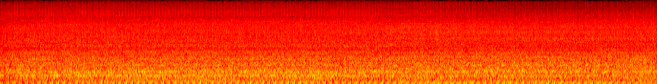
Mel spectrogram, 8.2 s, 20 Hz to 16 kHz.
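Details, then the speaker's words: 1989 Winnebago LeSharo petrol engine idling steadily with an even slow beat, vacuum leak hiss gone; idle possibly set too low via the idle bypass valve. "definitely don't hear that vacuum leak anymore but I might need to play with the uh the idle cuz I did Jack with it I might have turned it down too much"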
